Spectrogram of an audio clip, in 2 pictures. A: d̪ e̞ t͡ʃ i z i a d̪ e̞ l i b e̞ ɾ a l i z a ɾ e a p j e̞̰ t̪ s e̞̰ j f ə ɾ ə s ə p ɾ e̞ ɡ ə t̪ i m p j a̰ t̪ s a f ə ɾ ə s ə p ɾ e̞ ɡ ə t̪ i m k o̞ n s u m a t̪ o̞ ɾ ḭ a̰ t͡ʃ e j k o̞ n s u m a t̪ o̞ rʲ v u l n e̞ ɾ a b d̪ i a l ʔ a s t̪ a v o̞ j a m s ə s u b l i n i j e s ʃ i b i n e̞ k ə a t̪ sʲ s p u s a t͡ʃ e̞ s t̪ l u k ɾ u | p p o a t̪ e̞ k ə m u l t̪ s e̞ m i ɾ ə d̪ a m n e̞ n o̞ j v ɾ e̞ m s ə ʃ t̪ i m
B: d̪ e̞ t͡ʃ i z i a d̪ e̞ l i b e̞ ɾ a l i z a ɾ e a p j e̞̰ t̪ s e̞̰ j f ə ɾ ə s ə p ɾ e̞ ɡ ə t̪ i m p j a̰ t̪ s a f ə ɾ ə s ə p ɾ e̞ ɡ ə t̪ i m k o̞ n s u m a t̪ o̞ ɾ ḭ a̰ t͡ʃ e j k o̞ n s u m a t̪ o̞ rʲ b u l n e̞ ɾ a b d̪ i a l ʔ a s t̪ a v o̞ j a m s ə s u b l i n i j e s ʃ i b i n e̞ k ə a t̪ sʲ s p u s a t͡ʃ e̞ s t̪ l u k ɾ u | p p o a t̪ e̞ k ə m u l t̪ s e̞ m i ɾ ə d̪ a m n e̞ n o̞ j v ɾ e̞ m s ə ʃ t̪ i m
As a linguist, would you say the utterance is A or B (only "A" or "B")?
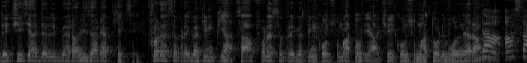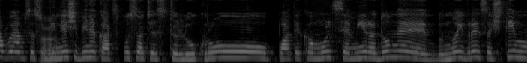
A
